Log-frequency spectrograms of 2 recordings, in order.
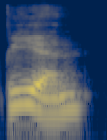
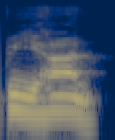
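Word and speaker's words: Behan: that like Dominic Dominic be in Dublin it's pronounced be not Bean even though I've been calling him bean and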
